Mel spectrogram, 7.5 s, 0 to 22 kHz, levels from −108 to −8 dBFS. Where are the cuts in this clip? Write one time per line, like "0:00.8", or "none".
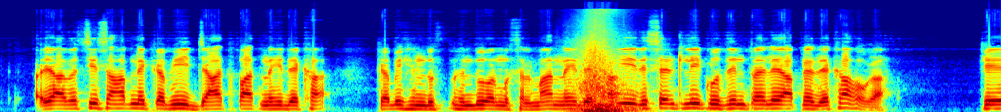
0:04.7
